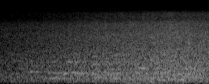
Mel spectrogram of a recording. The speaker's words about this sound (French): Il y en a un qui a l'air de prendre sa douche en dessous le cours d'eau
